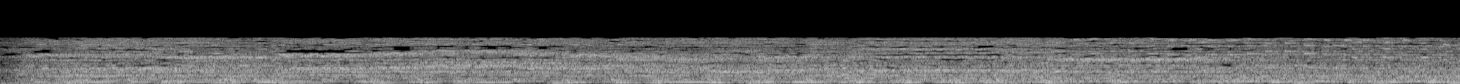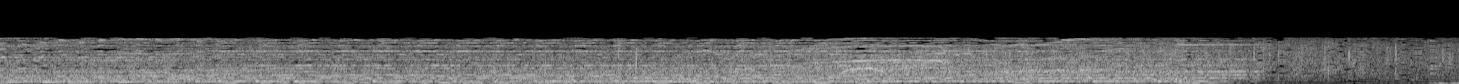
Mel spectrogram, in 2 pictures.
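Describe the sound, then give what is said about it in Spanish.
A choral and orchestral rendition of Ode to Joy plays loudly and steadily, with applause blended underneath, before the music fades out abruptly near the end. “El himno de la alegría y los aplausos para Celia.”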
